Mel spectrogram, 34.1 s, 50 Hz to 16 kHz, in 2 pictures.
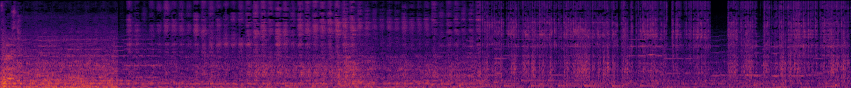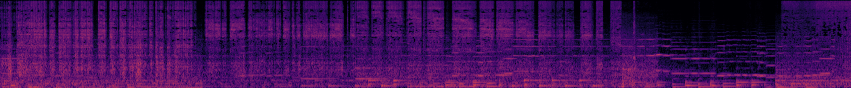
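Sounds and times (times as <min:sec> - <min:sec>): chisel scraping spinning wood: 0:02.5 - 0:29.5
wood lathe rumbling: 0:02.8 - 0:29.8.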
